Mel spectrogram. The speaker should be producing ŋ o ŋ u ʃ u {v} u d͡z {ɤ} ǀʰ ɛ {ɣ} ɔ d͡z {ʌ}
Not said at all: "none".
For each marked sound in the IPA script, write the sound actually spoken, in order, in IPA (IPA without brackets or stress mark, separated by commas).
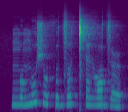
θ, ɤ, ɣ, ə˞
